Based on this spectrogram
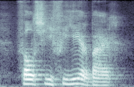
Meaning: falsifiable
- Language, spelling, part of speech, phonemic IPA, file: Dutch, falsifieerbaar, adjective, /ˌfɑl.sɪ.ˈfjɛr.baːr/, Nl-falsifieerbaar.ogg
